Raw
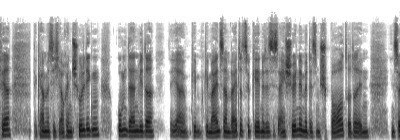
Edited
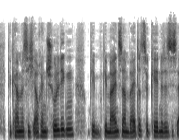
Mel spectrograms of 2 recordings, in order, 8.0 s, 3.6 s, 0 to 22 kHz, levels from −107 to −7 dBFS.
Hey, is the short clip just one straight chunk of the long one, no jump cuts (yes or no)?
no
